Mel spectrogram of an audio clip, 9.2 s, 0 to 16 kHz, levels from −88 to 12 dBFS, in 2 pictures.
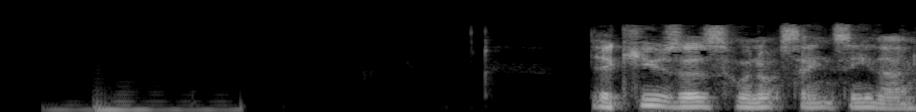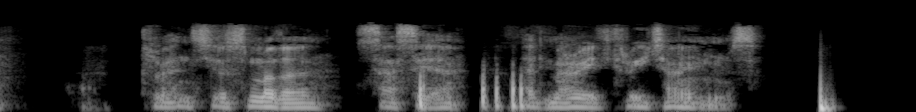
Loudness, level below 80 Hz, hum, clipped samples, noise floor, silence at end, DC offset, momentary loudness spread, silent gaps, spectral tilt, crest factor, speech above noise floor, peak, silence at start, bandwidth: -26 LUFS; -40 dBFS; none; under 0.1%; -58 dBFS; 0.4 s; under 0.1%; 11 LU; 1.28-1.81 s, 1.88-2.17 s, 2.83-2.95 s, 4.75-4.85 s, 5.18-5.24 s, 8.46-8.66 s; -4 dB/octave; 26 dB; 32 dB; -2 dBFS; 0.45 s; 8.2 kHz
